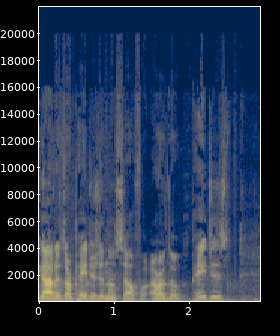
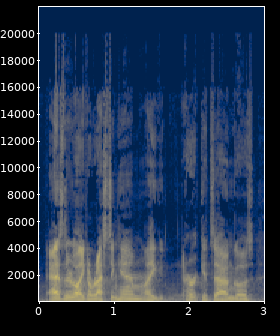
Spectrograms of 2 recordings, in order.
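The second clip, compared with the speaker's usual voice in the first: usual speaking voice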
